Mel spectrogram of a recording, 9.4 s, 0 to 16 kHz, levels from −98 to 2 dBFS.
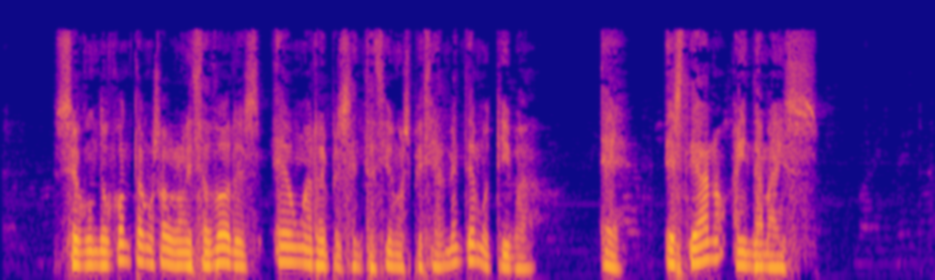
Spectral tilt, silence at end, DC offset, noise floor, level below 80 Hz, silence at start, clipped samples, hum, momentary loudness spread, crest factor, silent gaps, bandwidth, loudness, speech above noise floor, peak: -6.5 dB/octave; 1.2 s; under 0.1%; -75 dBFS; -50 dBFS; 0.55 s; under 0.1%; none; 10 LU; 18 dB; none; 11.5 kHz; -23 LUFS; 53 dB; -4 dBFS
